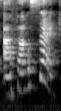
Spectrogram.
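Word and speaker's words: אפרסק: and the way that you say it is afar sek, and the way that you spell it is aleph pei resh samech kuf.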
